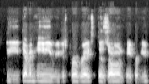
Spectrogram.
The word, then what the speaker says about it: DAZN: Devin Haney Regis Prograis DAZN pay-per-view. Did you know that DAZN rhymes with calzone? Calzone? Calzone. Calzone. DAZN rhymes with calzone.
